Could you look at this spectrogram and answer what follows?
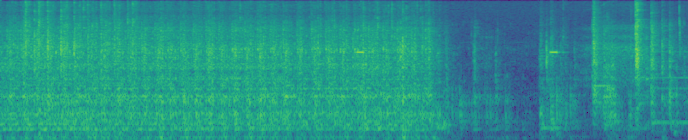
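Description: Sewing machine running a straight stitch along the side seam of a yoga pants waistband on ready-to-wear jeans, a steady fast mechanical whir that stops after about three seconds, followed by a few faint clicks and handling noises.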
